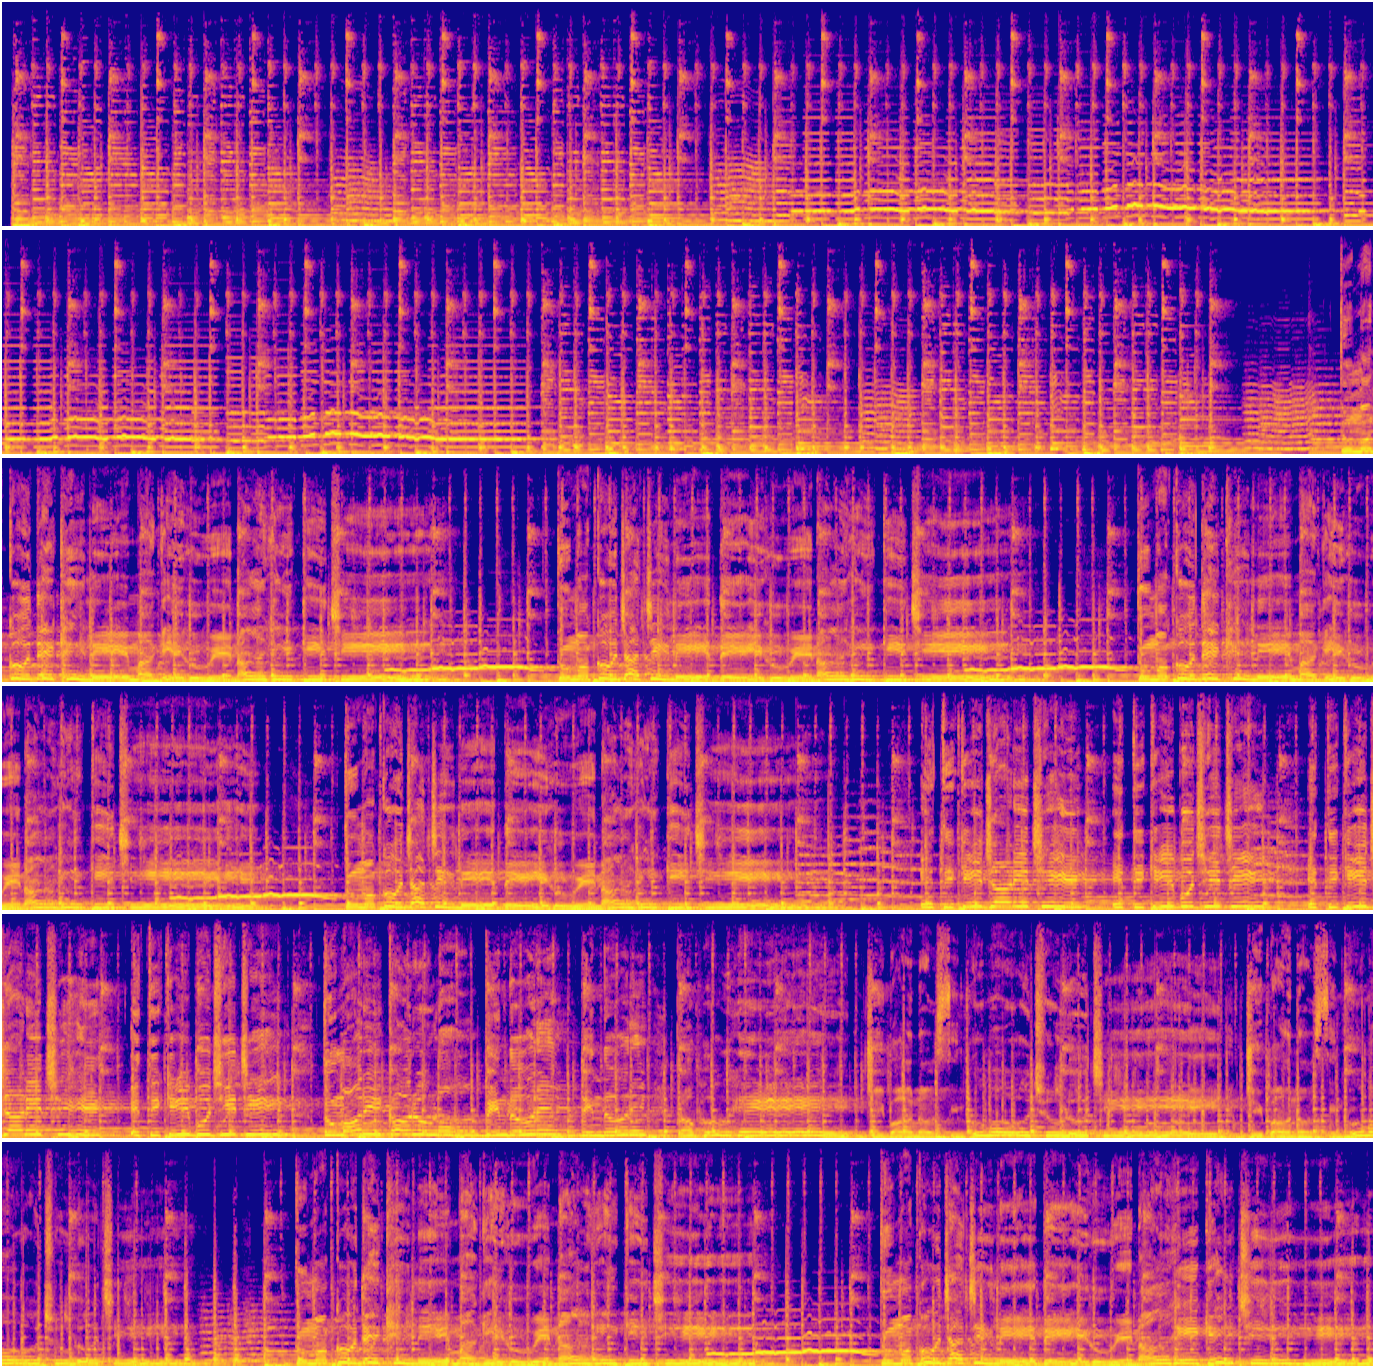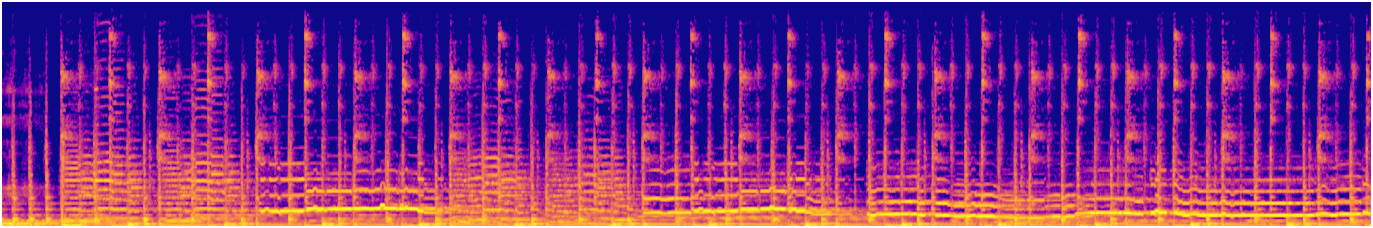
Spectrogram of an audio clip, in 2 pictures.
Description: Odia Bhakti Song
